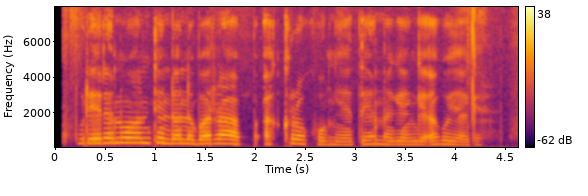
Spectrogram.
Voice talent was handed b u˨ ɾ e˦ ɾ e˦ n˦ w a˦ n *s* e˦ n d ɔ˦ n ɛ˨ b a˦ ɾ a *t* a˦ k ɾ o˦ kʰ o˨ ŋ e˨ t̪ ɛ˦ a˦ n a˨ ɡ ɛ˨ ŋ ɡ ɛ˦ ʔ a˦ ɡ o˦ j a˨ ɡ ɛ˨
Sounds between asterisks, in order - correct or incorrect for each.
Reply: incorrect: t, incorrect: p

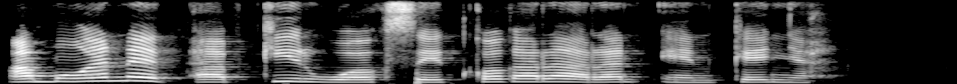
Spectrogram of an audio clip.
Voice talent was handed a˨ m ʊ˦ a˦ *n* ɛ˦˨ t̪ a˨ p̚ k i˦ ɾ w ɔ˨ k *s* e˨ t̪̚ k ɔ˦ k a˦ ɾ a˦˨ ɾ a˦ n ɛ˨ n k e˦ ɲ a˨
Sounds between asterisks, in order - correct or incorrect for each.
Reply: correct, correct

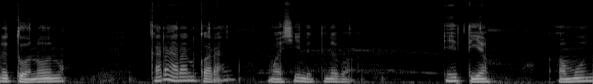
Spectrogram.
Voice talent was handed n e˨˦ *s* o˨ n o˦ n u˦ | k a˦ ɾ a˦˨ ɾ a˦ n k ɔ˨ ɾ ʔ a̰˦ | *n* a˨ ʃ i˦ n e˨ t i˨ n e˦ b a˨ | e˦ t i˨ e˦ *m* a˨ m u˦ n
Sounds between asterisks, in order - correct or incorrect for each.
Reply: incorrect: t, incorrect: m, correct

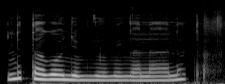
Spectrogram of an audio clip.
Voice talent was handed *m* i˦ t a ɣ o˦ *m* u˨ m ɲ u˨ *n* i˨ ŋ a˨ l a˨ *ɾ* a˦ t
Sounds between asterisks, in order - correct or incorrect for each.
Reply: incorrect: n, incorrect: ɲ, incorrect: m, incorrect: l

